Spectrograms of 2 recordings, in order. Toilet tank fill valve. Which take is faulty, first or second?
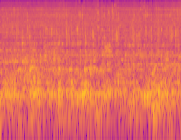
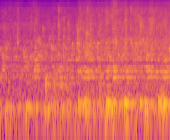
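first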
